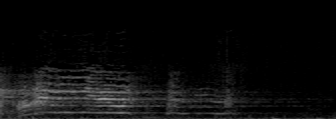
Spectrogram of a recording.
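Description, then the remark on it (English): A black cat lets out a loud, drawn-out meow, then a second, shorter yowl, both clear with no talking over them. “Scat, you black fiend!”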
